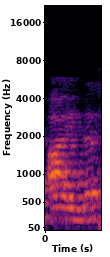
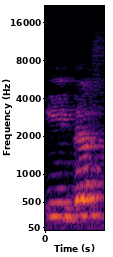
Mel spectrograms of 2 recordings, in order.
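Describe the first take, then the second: First: The first vowel sounds like 'eye'. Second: The first vowel sounds like 'ee'. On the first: "या आइदर speak करो, both are correct" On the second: "आप इसे ईदर speak करो"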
